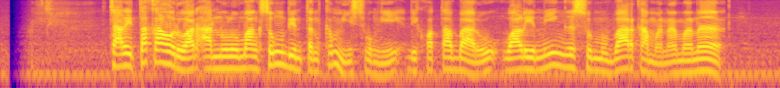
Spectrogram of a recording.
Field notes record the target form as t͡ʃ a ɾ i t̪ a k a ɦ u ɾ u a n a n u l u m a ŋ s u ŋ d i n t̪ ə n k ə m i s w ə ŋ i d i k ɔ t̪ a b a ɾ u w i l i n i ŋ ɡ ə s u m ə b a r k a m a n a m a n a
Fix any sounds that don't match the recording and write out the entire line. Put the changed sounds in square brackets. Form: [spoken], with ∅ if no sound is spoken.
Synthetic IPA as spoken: t͡ʃ a ɾ i t̪ a k a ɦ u ɾ u a n a n u l u m a ŋ s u ŋ d i n t̪ ə n k ə m i s w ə ŋ i d i k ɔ t̪ a b a ɾ u w [a] l i n i ŋ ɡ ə s u m ə b a r k a m a n a m a n a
